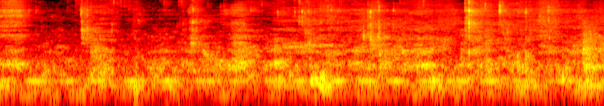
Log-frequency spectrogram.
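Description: Close-miked wet eating sounds of balbacua eaten by hand: irregular chewing, lip smacks and squelches of sticky, gelatinous beef, over a faint steady hum.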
